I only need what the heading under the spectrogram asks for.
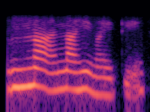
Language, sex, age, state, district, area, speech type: Marathi, female, 18-30, Maharashtra, Sindhudurg, urban, conversation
